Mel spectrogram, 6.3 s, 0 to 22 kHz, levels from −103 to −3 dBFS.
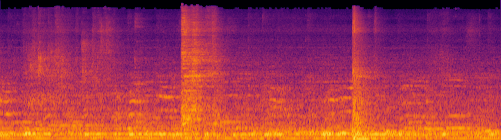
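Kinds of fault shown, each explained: No kinds of fault are heard in these sounds.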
